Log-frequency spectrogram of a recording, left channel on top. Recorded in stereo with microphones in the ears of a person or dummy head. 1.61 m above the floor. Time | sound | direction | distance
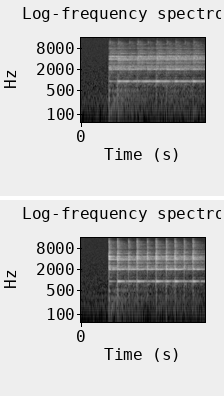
0.6 | a bell | 80° right | 1.5 m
